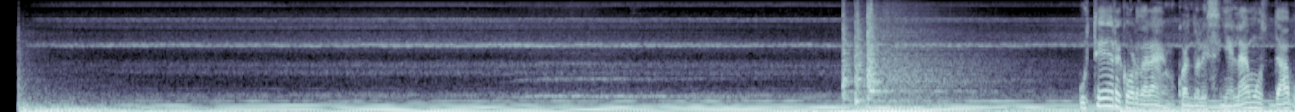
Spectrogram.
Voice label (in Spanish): Rainbow Serpent Spanish; Welcoming International Guests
